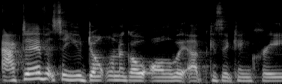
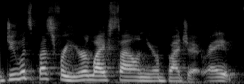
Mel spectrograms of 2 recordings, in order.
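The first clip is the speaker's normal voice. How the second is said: ordinary talk, nothing marked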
